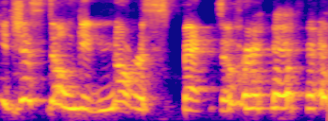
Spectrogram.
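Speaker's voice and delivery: high, loud, comic complaining tone.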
